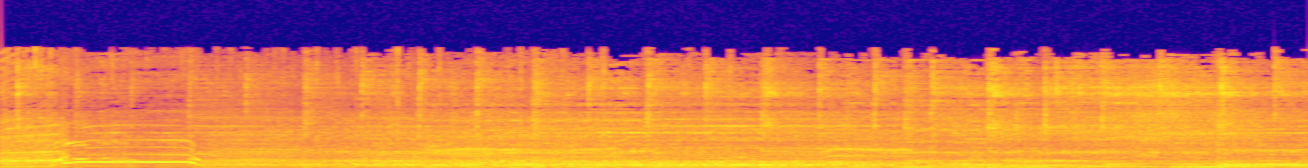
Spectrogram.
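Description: Live pop ballad heard from among an arena audience: a male singer over a band, with the crowd whooping and singing along in the hall's echo. A loud held high note stands out from about half a second to a second and a half in.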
